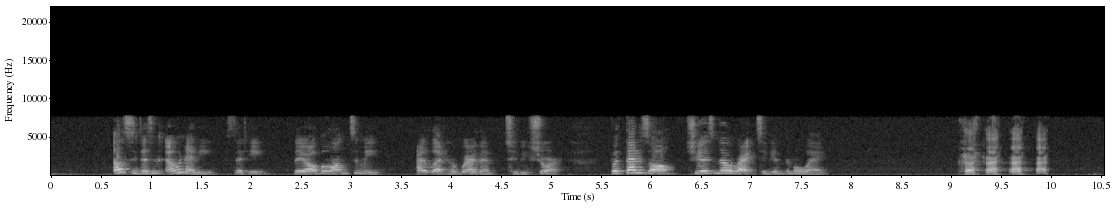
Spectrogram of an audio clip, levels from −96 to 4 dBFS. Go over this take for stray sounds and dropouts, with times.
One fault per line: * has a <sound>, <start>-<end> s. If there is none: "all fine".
* has a laugh, 9.1-10.0 s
